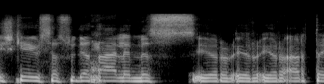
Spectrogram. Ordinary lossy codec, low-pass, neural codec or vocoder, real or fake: AAC, 48 kbps; 10.8 kHz; none; real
